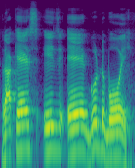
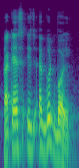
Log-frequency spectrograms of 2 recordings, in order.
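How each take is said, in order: First: The article is said as a full 'ay'. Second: The article is said as a weak 'uh'. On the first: The speaker calls it wrong. "मैं एक बार और गलत पढ़ कर बताऊं आपको" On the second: The speaker calls it right. "तो इसको सही ढंग से कैसे पढ़ें?"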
